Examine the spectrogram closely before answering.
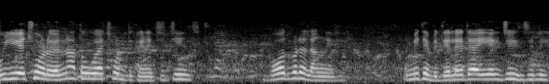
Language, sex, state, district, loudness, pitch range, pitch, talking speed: Garhwali, female, Uttarakhand, Tehri Garhwal, -16 LUFS, 210-265 Hz, 235 Hz, 230 wpm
